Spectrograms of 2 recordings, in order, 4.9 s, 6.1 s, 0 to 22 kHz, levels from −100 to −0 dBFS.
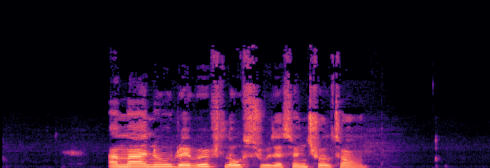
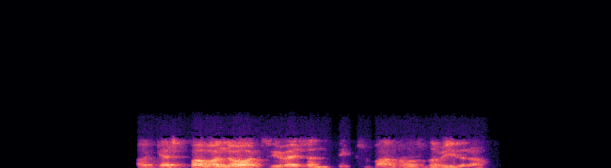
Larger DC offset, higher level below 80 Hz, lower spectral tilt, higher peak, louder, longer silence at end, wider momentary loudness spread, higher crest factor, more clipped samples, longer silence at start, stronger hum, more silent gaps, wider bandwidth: neither; about the same, -66 dBFS vs -70 dBFS; second, -3.5 dB/octave vs -8 dB/octave; about the same, -2 dBFS vs -2 dBFS; first, -18 LUFS vs -21 LUFS; about the same, 1.25 s vs 1.25 s; second, 9 LU vs 17 LU; about the same, 20 dB vs 22 dB; neither; second, 1.1 s vs 1.35 s; neither; neither; first, 16 kHz vs 4.2 kHz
